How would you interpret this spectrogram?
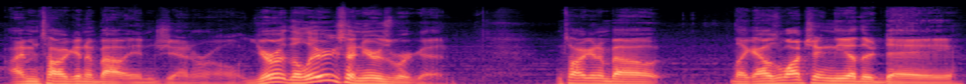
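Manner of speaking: normal talking voice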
